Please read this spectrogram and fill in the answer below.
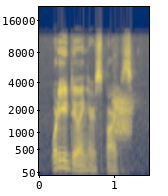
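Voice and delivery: sly, coy, knowing teasing tone. Voicing a rabbit greeting an old flame: coy. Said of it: "a coy kinda way".

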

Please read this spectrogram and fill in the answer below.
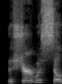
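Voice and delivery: plain

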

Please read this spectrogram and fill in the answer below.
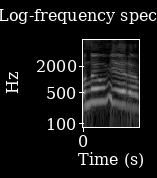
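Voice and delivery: high, loud, panicked yelling.

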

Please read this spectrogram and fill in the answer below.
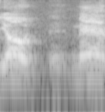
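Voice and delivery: normal talking voice

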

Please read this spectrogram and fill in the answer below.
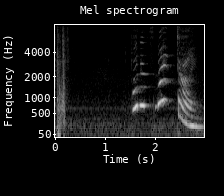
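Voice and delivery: tiny, very high squeaky voice. Narrator voicing a bat replying to Mother Bat, squeaking. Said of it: "she squeaked".

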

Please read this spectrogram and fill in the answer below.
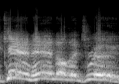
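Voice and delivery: loud scream.

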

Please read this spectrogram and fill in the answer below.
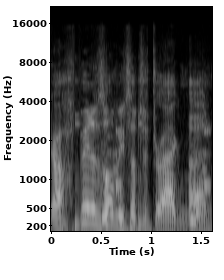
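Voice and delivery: ordinary talk, nothing marked

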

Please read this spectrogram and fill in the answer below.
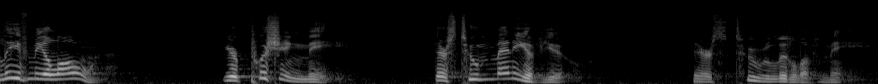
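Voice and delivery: high-pitched cry, calling out. Speaker retells a scene, voicing the line Jesus calls out: Jesus's high-pitched cry, retold. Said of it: "in kind of a high-pitched, you know, cry".

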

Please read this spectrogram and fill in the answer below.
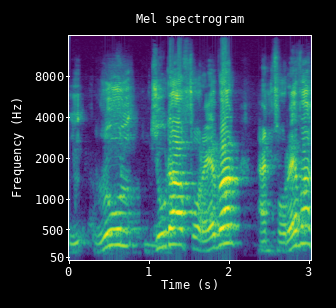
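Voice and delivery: usual speaking voice

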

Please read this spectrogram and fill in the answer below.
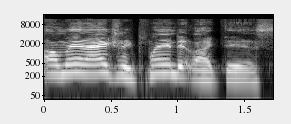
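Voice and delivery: high, mock-proud, joking sarcastic tone.

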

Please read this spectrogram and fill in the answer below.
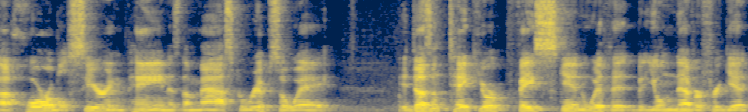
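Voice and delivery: ordinary delivery

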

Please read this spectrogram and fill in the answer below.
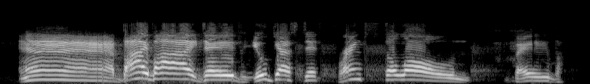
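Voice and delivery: exaggerated with extra attitude. Recording a second take of a goodbye bumper: exaggerated with extra stank. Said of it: "really put some stank on this".

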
